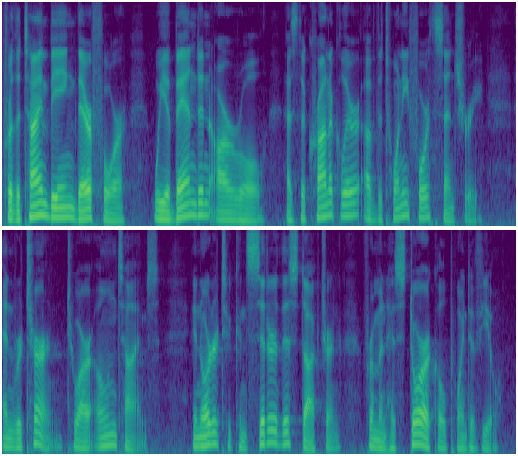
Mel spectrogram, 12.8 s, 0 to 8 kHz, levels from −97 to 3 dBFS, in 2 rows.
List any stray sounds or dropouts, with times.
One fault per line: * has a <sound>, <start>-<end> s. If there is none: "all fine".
all fine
